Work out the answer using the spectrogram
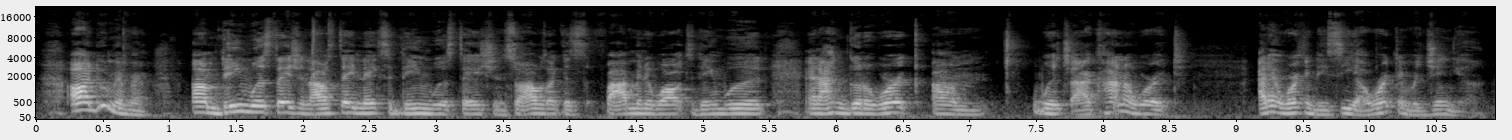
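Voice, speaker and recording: Speaking very fast, a man with an American accent uses a fairly high pitch. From North Carolina. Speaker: vlogger. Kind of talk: casual vlog storytelling.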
